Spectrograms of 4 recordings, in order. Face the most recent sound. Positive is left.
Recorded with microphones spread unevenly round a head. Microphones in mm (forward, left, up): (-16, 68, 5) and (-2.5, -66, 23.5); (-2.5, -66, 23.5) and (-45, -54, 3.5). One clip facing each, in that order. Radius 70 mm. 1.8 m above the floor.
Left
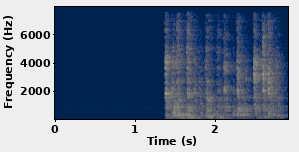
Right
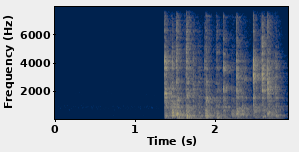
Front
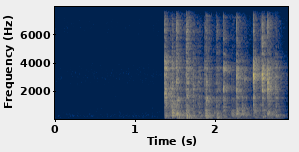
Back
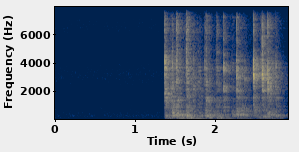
turn(degrees=-65)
